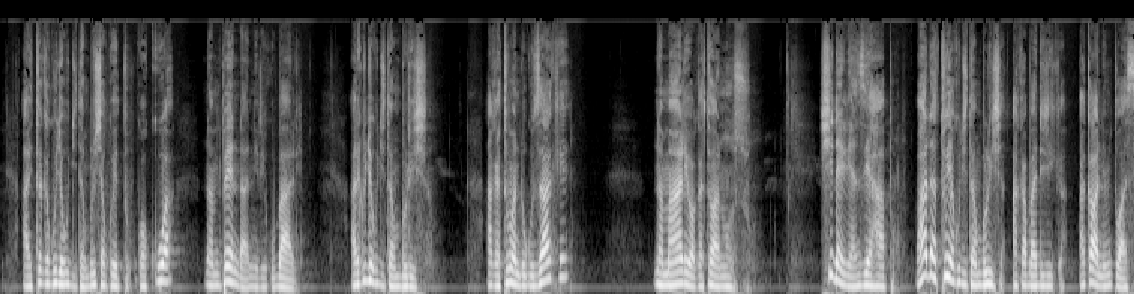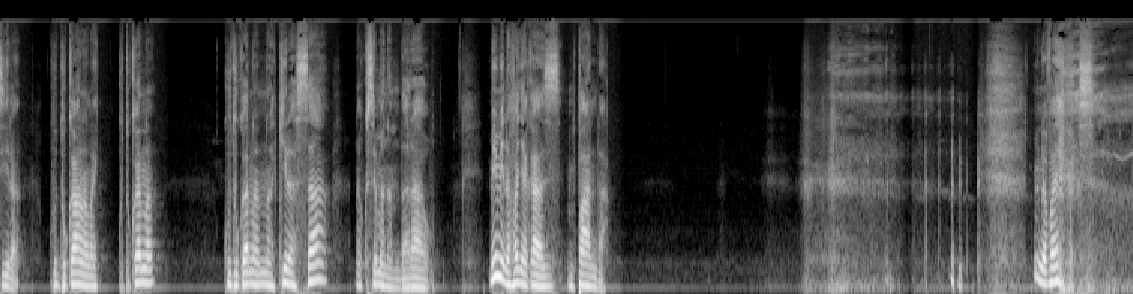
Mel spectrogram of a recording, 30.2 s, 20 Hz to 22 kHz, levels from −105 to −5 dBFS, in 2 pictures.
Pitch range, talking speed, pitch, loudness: 120-160 Hz, 85 wpm, 135 Hz, -18 LUFS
